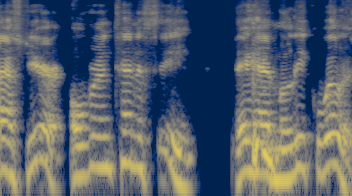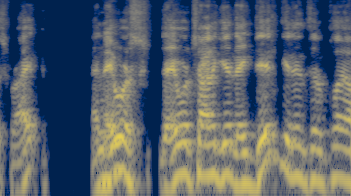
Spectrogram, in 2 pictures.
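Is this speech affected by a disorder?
No.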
